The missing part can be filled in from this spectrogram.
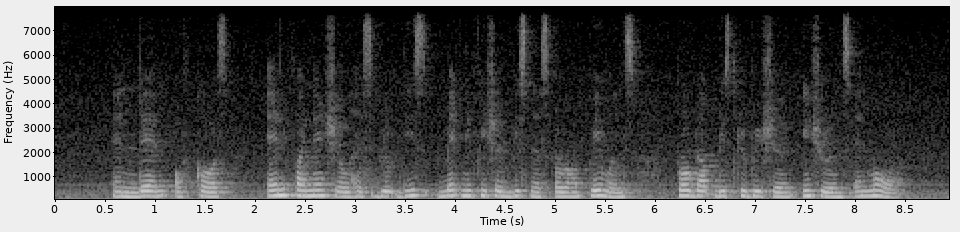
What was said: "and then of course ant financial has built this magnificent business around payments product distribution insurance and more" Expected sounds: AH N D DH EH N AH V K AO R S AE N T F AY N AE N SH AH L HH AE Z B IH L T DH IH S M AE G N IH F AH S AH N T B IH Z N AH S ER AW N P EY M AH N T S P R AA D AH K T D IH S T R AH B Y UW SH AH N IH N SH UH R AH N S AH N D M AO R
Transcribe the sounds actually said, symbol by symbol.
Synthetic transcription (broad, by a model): AH N D EH N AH F K AO S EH N F AY N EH N SH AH L HH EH S B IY L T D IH S M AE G N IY F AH SH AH N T B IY S N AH S ER AW N P EY M AH N T S P R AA D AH K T D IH S T R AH B Y UW SH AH N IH N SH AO R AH N S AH N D M AO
